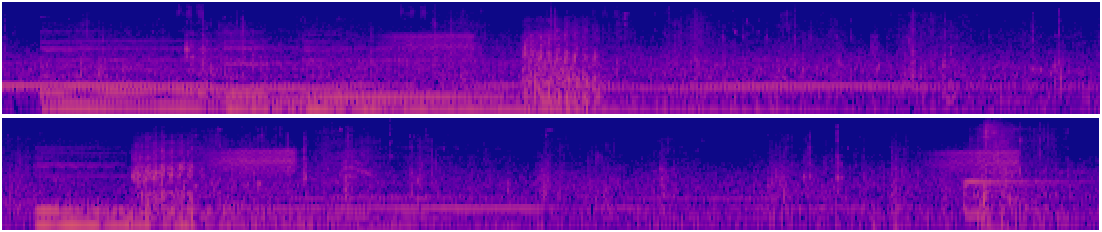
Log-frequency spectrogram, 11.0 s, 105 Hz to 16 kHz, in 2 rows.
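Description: Horses in the Red Dead Redemption 2 game, with whinnies and neighs over steady clip-clopping hooves and faint creaking tack, fairly close and continuous without talk.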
